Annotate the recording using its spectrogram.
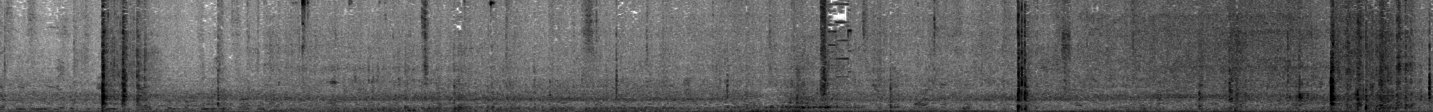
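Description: Skateboards clack against the pavement.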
